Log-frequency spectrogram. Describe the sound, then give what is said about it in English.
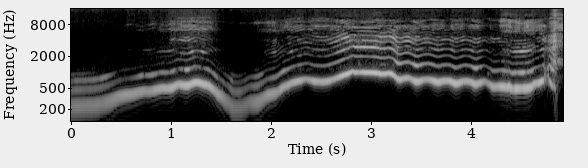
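A voice imitates a theremin with one smooth, sustained gliding tone. It rises, dips sharply, climbs again, then wavers with vibrato while drifting slightly lower, with no talk. “Do you want to try and guide your hand to make me make a noise as a theremin?”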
